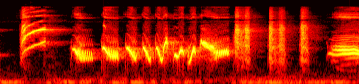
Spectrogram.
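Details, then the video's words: Captive white-rumped shama (murai batu) in full-power song with fighting spirit: a high slurred whistle, then a rapid run of short falling and rising notes, harsh bursts, and a final held whistle. "ISIAN MURAI BATU GANAS❗TEMBAKAN MURAI BATU BUKA PARUH VOLUME PENUH POWER💥 SHAMA BIRD"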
